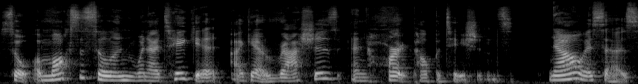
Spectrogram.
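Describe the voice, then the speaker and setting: A woman with an unremarkable speaking voice talks at a medium pitch and a fairly slow pace. Her intonation is lively. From China (Guangzhou), moved to Canada as adult. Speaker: nurse. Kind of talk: tutorial. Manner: clear, explanatory.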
